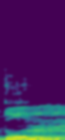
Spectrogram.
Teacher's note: میم ساکن کے بعد سواد، اظہار شفی، یہاں پہ کوئی غنہ نہیں ہوگا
